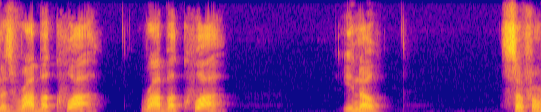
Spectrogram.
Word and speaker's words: Rebekah: Connect this here between the Kwa and the Ha, because her name is not pronounced Rakwaba Rabakwaha. It's not Rabakwaha, it's Rabakwa.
